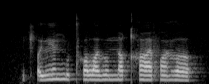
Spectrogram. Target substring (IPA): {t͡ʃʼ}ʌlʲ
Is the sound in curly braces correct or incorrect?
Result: correct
